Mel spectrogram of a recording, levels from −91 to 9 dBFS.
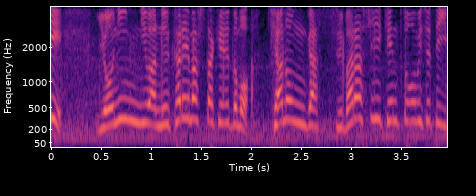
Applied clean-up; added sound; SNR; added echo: none; none; none; none.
